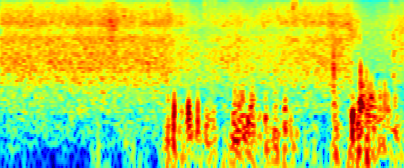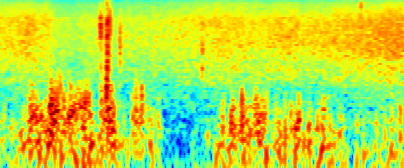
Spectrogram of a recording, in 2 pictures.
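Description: Steady rush of creek water. From about two seconds in it is covered by irregular low rumbling and rustling on the microphone, which comes and goes with a brief lull near the end.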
